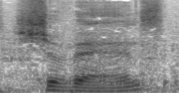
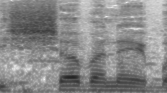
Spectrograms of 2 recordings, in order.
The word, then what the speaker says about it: Chavannes: Well, there's two ways to pronounce it. There's okay. The English way, which is Chavannes, but the origin is French. So really, it's supposed to be Chavannes, but I'm not trying to sound that bougie.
